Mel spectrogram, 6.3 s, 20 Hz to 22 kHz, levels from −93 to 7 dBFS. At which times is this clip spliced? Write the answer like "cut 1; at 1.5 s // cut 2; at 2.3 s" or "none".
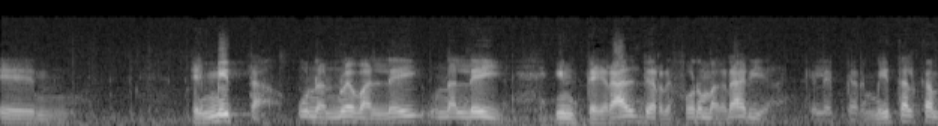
none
